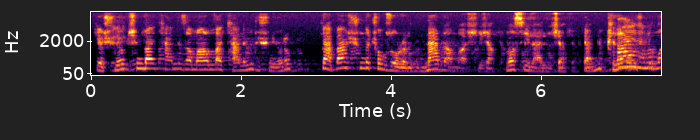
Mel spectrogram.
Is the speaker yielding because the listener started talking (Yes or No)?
Yes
